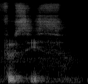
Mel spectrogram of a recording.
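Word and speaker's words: Phusis (φύσις): Phusis is the Greek word for nature, right? – Phusis. Yeah, all those upsilons get changed to y's, and it messes up our English pronunciations.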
